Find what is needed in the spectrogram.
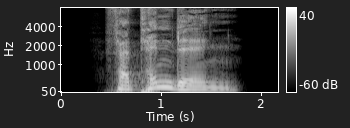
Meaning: to waste by dallying
- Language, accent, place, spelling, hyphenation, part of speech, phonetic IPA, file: German, Germany, Berlin, vertändeln, ver‧tän‧deln, verb, [fɛɐ̯.ˈtɛn.dəln], De-vertändeln.ogg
